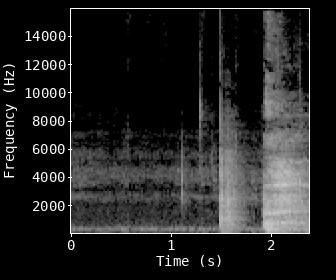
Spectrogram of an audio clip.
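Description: A plastic pill vial knocking down onto a kitchen countertop: one sharp knock about one and a half seconds in, then a second knock with a brief rattle near the end.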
